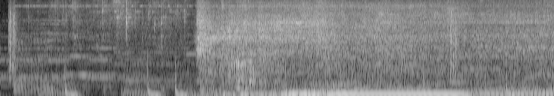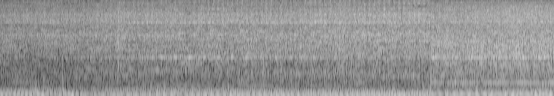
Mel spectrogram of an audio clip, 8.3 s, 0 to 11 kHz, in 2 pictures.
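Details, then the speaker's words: Hyundai Genesis Coupe 3.8L V6 just after catch can install: cranks, fires and settles into a steady, even idle with no vacuum-leak hiss, confirming correct installation. "after starting it up you obviously want to check for vacuum leaks obviously right now you can't hear any because it was done correctly"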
